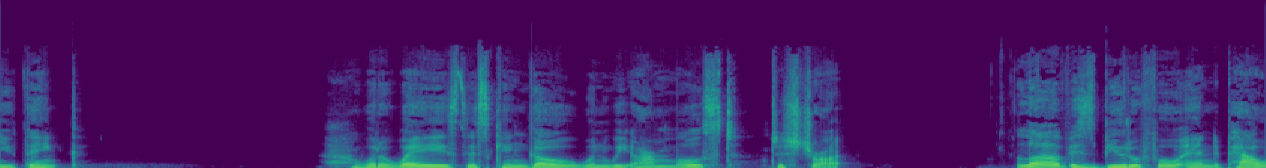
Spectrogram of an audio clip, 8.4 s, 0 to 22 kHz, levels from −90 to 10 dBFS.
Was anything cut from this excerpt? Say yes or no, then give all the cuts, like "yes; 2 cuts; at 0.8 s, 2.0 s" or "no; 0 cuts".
no; 0 cuts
